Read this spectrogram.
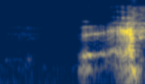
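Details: Deliberately induced, forceful sneeze: a quiet pause, then a sudden loud burst of air through nose and mouth.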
